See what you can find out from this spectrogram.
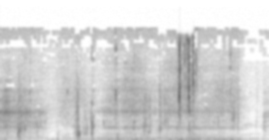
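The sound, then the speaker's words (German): Chewing a small piece of very soft Gouda cheese: faint, moist mouth sounds and soft, rhythmic bites continue steadily, with no talking. “Und ich habe mal ein Stückchen abgeschnitten, ist natürlich sehr, sehr weich, muss man einfach so sagen. Und ich probiere jetzt einfach mal.”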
